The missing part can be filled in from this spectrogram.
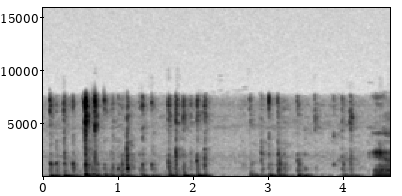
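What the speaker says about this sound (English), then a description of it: "So we're going to type in" A name is typed on a computer keyboard, a quick run of close, crisp key clicks in short uneven bursts with brief pauses.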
